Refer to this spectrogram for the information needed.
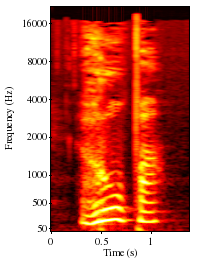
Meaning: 1. group 2. band
- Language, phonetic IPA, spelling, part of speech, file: Ukrainian, [ˈɦrupɐ], група, noun, Uk-група.ogg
